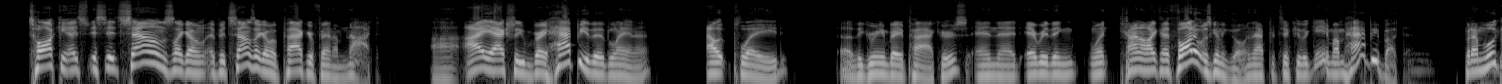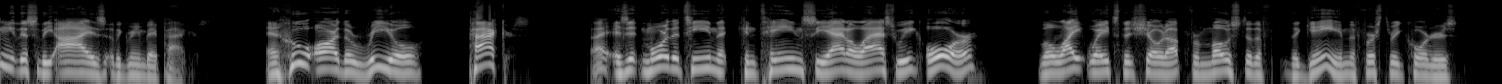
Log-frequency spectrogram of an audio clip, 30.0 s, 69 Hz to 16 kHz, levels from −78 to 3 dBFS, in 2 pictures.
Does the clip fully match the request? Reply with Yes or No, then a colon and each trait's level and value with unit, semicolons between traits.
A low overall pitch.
No: medium, 145 Hz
